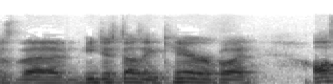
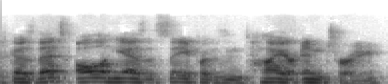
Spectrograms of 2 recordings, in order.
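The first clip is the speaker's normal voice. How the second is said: ordinary talk, nothing marked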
